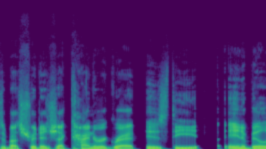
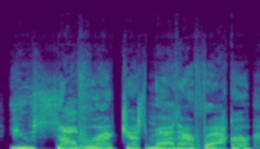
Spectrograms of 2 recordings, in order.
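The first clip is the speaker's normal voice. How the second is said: high, drawn-out mock yell; imitated drunken-bar yelling; much slower than usual. Man berating a non-drinker at a party, imitated yelling. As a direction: slowly yell the insult, pitched way up. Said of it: "And he starts yelling".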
